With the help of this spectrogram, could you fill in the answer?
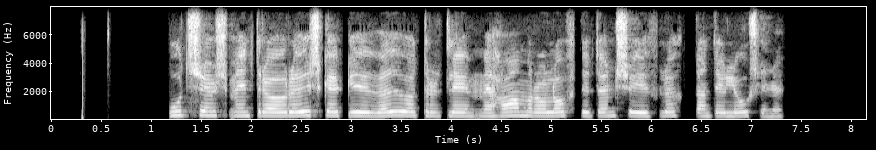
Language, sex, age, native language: Icelandic, female, 40-49, Danish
